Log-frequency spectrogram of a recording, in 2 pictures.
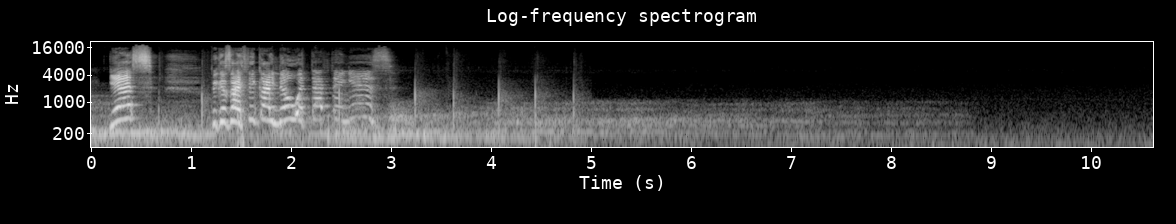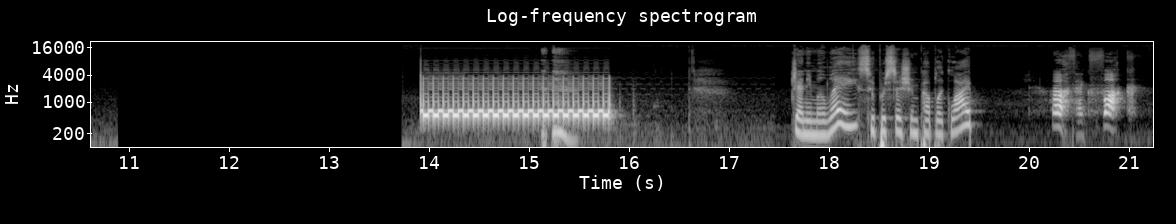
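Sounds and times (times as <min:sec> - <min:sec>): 
speech: 0:00.2 - 0:03.2, 0:17.7 - 0:19.6
phone being dialed with clicks and tones: 0:13.9 - 0:15.9.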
